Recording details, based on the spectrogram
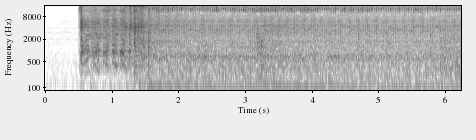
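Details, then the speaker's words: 2016 Ford Transit Custom 2.2 TDCi diesel van, first start after high-pressure fuel pump replacement and fault-code clearing: quick crank, catches straight away, settles into an even, steady idle without misses or knocks; started up really well, normal start and idle. "[Music] see that struck up really well it's running"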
